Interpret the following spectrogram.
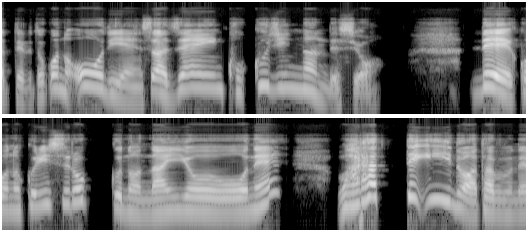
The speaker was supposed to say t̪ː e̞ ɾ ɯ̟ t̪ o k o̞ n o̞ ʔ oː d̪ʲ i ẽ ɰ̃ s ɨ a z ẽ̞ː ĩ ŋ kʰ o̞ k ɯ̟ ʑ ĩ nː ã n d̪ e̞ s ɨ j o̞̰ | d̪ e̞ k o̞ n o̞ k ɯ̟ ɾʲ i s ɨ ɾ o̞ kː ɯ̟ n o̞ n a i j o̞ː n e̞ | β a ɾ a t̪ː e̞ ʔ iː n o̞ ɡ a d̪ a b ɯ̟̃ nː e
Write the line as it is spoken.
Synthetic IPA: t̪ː e̞ ɾ ɯ̟ t̪ o k o̞ n o̞ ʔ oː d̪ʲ i ẽ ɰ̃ s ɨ a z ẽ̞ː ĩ ŋ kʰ o̞ k ɯ̟ ʑ ĩ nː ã n d̪ e̞ s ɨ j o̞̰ | d̪ e̞ k o̞ n o̞ k ɯ̟ ɾʲ i s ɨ ɾ o̞ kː ɯ̟ n o̞ n a i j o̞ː n e̞ | β a ɾ a t̪ː e̞ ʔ iː n o̞ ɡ a t̪ a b ɯ̟̃ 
